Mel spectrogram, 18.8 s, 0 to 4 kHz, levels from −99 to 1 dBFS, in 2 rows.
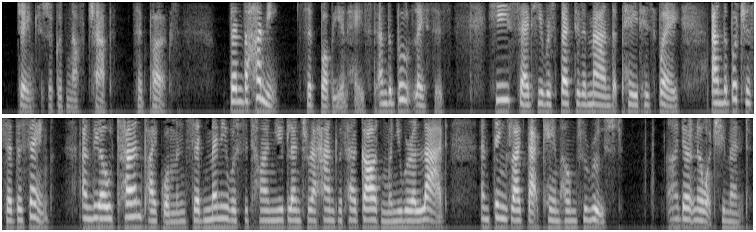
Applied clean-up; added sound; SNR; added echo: neural mask model RNNoise.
